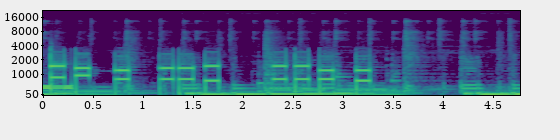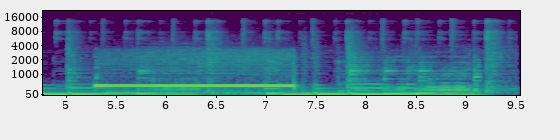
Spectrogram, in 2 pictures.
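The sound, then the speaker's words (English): Rapid touch-tone keypad beeps dial a number on an outgoing call to a woman, then a single steady ringback tone sounds for about two seconds before more dialing beeps, all over a loud music bed with no talking. “So we'll try and call Jenny, get her on the phone”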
